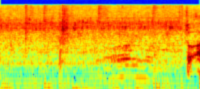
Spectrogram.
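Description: Chicken wings, tomatoes and whole spices sizzling steadily in hot oil in a steel pot, with a few light clicks of a metal spatula against the pot as the food is stirred.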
